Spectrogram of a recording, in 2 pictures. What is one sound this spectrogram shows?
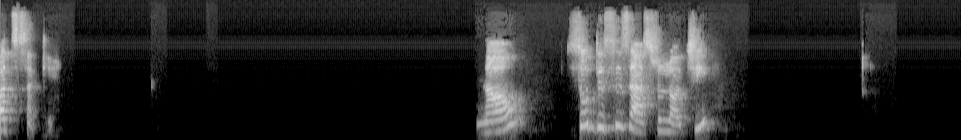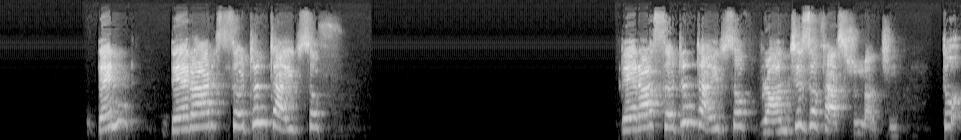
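A young woman speaks calmly in bursts over an online call.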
